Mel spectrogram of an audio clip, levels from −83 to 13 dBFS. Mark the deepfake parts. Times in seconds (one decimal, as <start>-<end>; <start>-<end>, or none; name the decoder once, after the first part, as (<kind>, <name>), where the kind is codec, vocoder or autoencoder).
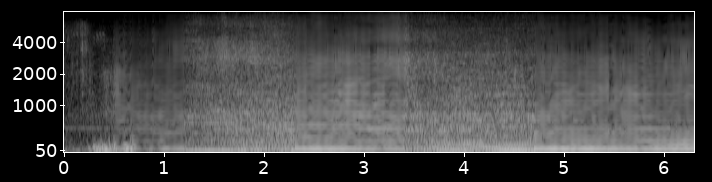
0.5-1.2 (vocoder, BigVGAN v2); 2.3-3.4; 4.7-6.3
